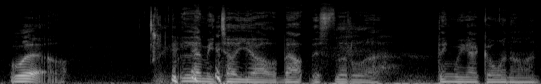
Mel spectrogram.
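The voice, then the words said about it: Drunk-sounding sexy voice. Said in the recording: “drunk, sexy voice”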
